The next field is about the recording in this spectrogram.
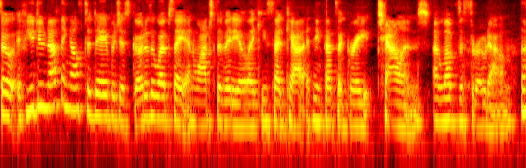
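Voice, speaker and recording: Talking at a very fast pace with hardly any pauses, a woman with an American accent uses lively intonation at a fairly low pitch while noticeable background noise plays behind her. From US Midwest (suburban Ohio). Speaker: nonprofit public relations director. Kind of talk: interview conversation.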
